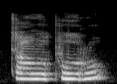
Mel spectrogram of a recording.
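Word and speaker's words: taonga pūoro: How do you pronounce the name of that instrument one more time? The taongapuru. Taongapuro.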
